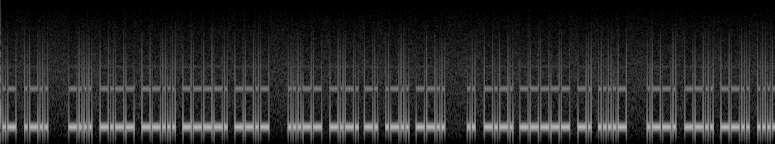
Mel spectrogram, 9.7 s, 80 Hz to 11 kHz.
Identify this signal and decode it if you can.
Morse code, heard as a keyed tone, hand-sent with a paddle, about 39 wpm, 470 Hz. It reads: … BY79Q 3CNLZ IC0N4 …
